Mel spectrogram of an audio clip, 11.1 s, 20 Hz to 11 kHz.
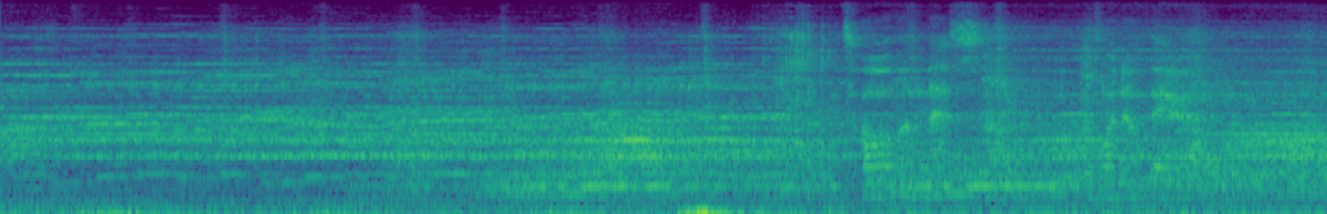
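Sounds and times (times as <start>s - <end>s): droning trailer music: 3.8s - 11.0s.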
